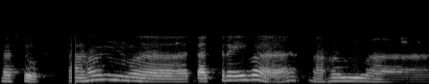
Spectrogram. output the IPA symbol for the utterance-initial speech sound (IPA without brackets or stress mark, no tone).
ɐ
